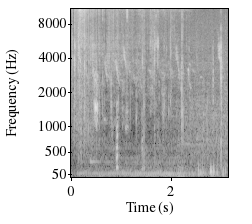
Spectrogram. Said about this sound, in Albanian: Muhamet Ramadani ka përfunduar punët në kopshtin e tij dhe nisi ushqej pulat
